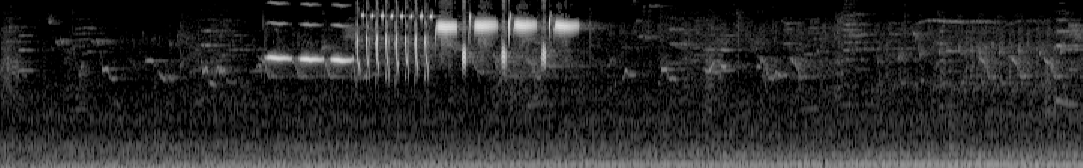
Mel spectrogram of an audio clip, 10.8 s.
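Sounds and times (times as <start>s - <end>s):
Song Sparrow singing: 0.6s - 10.8s
faint low hum: 2.7s - 5.8s.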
